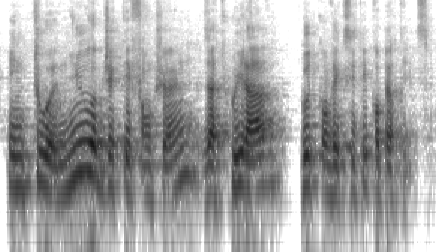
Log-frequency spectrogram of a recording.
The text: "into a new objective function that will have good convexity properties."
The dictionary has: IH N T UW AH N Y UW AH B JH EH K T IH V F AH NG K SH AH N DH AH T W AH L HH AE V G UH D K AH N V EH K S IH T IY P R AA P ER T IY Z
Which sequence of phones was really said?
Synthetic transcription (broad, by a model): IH N T UW AH N Y UW AH B JH EH K T IH V F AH NG K SH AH N DH AH T W AH L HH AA V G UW D K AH V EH K S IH T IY P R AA P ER T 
